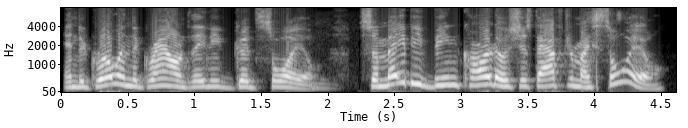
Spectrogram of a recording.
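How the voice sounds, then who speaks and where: A podcast host chatting casually and jokingly, rambling through slangy, animated explanations. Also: mid-range voice, normal speed, no echo, studio quality.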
